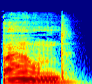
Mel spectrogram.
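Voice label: "bound", British English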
